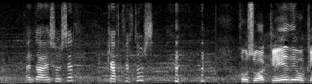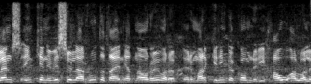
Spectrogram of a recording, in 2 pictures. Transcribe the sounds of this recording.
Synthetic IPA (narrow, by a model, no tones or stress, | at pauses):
ɛnt̪aðejnsɔsɛ | cʰaft̪fɪl̥t̪ʰɔs | θowsɔaklɪːðɪɔɣklɛnsejncʰɛnːɪvɪsːʏlɛːɣar̥uːt̪at̪aːjðɪnçjɛt̪naːwɾœːɥvaɾœmt̪ɛɾʏmaɾcɪɾ̥iŋkakʰɔmnɪɾihawalvalɪ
